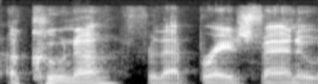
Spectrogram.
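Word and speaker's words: Acuña: so eloquently corrected him it's acuna akuna i mean you hear his name if you're a braves fan you should be able to say his name you hear it a million times idiot it's a cunya ronaldo cunha jr those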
